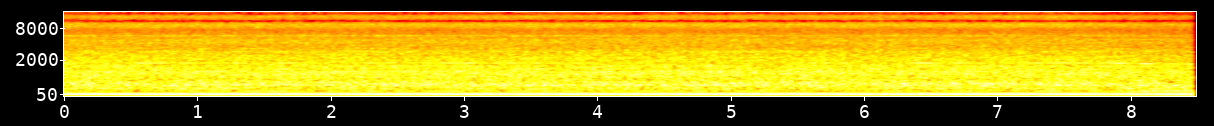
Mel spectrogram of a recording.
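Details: Lincoln Electric Ranger GXT portable welder, 2-cylinder engine, that turned over but wouldn't start (customer suspected bad gas). Started with choke out and air filter off: steady, even drone with no misses. It now runs properly.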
